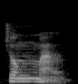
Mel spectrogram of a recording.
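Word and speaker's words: 정말: jongmal seperti ini ya jadi bacaannya adalah jongmal tulisannya kayak gini jeongm tapi dibacanya jongmal jongmal seperti itu Sampai sini bisa dipahami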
